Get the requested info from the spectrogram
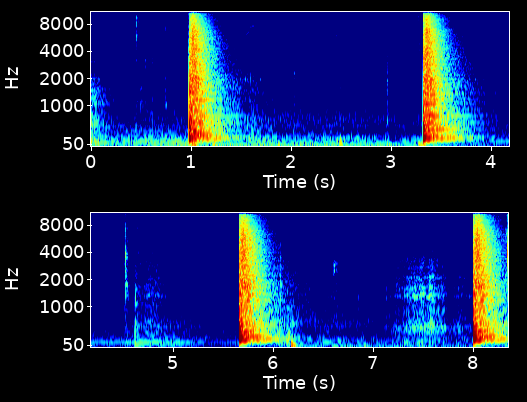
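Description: A live snare drum sample played back on its own, three hits a little over two seconds apart, each a sharp crack with a ringing tail that dies away in about half a second.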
